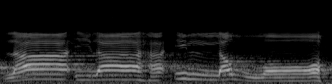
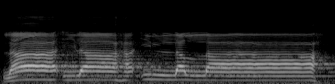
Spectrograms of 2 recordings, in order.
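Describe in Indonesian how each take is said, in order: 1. Lam-nya tebal, dengan vokal yang mendekati o. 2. Lam-nya tipis, dengan vokal a yang tipis. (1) "Maka yang cocok adalah Allah" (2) "Kalau saya ucapkan begini, bapak-bapak mungkin telinganya nggak enak dengarnya"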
